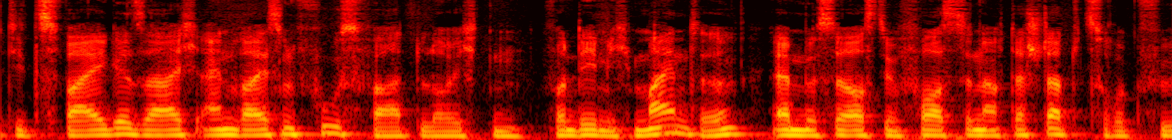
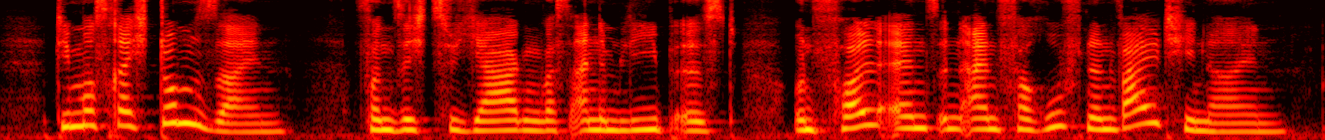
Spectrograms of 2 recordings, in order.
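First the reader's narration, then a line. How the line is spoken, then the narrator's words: Girl calling out, laughing. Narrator (German): rief das Mädchen lachend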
